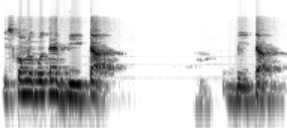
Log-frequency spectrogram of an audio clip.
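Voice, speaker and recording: A man's voice: fairly high pitch, slow. Casual young male teacher in an echoey room. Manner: acts out student and teacher dialogue, informal and teasing. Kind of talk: casual Hindi lecture.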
